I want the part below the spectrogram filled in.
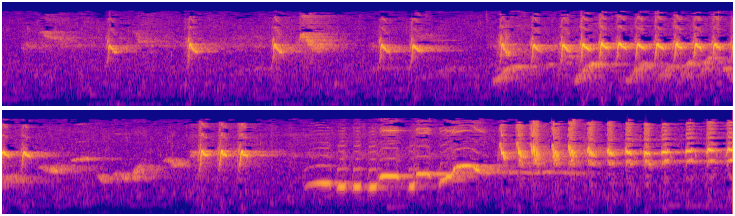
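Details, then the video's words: White-rumped shama (murai batu) performing 'tembakan' and 'isian' song: sharp clipped whistles spaced half a second apart, then a fast pulsing trill, low chuckling notes and a final rapid, buzzy high rattle. "Dahsyaaatt Tembakan & Isian Murai Batu // AmAzing Bird chirping like no tommorow"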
